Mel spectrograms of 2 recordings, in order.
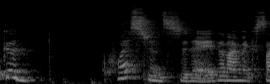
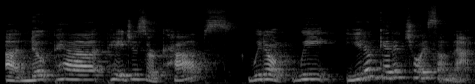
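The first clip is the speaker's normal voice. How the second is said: normal talking voice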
